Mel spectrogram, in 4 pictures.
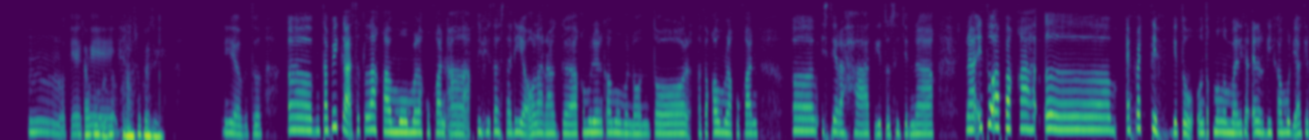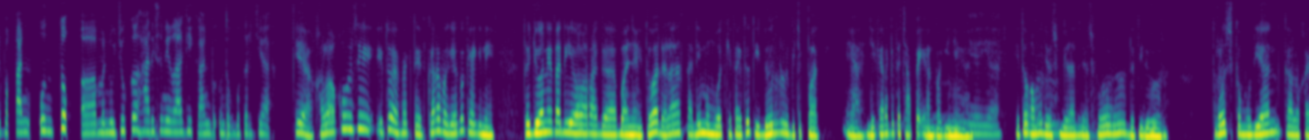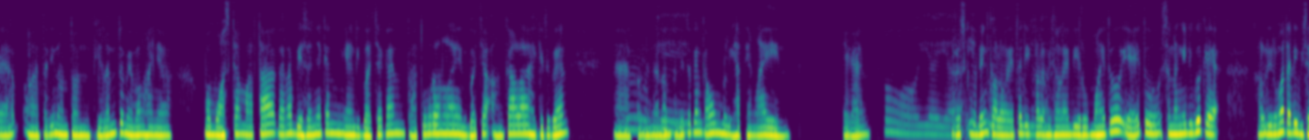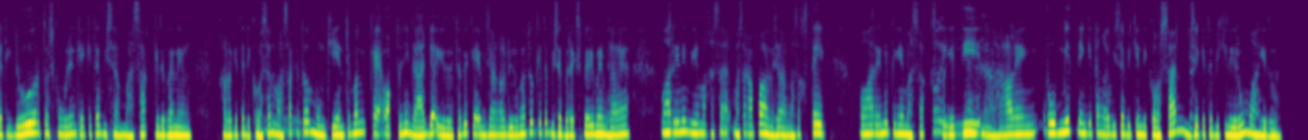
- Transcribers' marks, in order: tapping; chuckle; chuckle
- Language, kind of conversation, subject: Indonesian, podcast, Bagaimana kamu memanfaatkan akhir pekan untuk memulihkan energi?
